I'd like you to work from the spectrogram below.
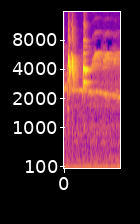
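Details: White-rumped shama in captivity just after moulting, in full song. A pair of sharp high chips, then a bright whistle that settles into a long, thin, steady tone, with a constant low hum beneath.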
